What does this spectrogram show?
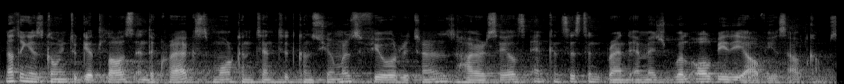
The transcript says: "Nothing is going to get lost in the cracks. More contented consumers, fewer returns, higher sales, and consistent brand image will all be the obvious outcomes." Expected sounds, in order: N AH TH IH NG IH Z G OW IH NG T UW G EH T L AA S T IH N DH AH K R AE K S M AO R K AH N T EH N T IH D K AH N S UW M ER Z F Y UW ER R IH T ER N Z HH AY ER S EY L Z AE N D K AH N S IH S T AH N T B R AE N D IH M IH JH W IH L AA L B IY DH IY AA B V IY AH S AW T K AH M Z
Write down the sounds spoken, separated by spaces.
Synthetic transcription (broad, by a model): N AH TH IH NG IH Z G OW IH NG T UW G EH T L AA S T IH N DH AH K R AE K S M AO R K AH N T EH N T IH D K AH N S UW M ER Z F Y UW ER R IH T ER N Z HH AY ER S EY L Z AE N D K AH N S IH S T AH N T B R AE N D IH M IH JH W IH L AA L B IY DH IY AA V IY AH S AW T K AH M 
